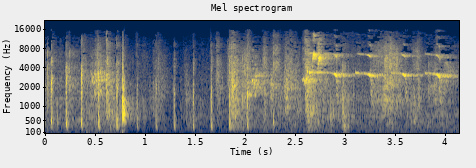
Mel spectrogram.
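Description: Lovebirds chirping: sharp clicks and chips at first, then from about two and a half seconds a quick run of short, high chirps, about five a second.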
